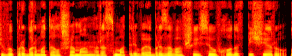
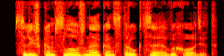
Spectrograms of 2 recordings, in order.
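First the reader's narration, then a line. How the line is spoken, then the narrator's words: Sighing. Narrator (Russian): вздохнул Семен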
